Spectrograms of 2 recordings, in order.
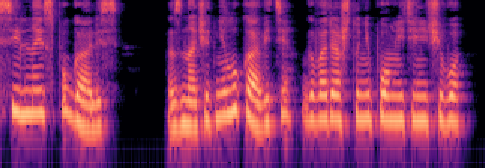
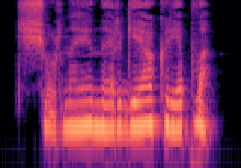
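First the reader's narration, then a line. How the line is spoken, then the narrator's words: Whispered remark. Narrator (Russian): шепотом заметил Ксолан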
